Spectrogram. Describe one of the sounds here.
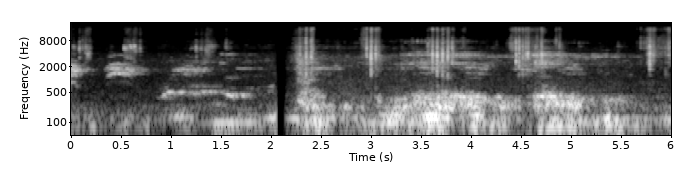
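A knife slices through vegetables.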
